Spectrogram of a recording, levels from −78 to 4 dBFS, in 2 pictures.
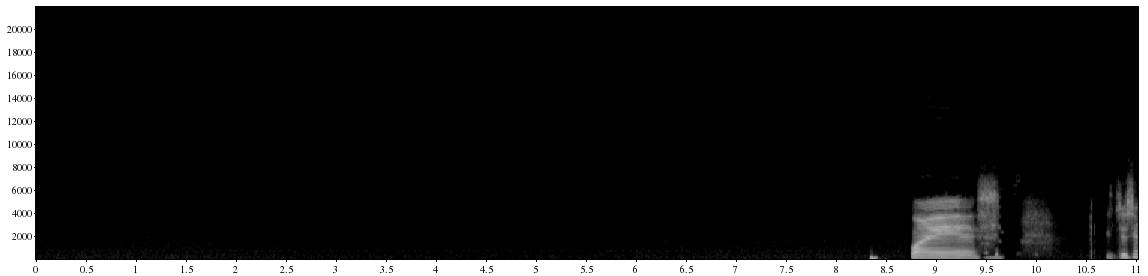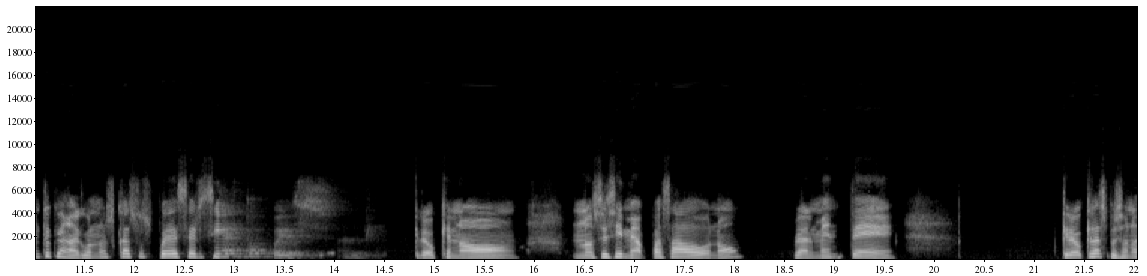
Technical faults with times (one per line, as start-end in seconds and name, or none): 9.46-9.68 echo leak
9.98-10.03 echo leak
12.84-14.51 switch to a distant microphone
13.82-14.01 echo leak
15.91-15.97 echo leak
